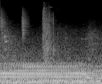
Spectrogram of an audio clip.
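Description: A BMW M3 or M4 with 510 hp, driven hard toward its limit, roars in a loud, steady engine note with strong harmonics and brief bursts of hiss, close and continuous with no talk.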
